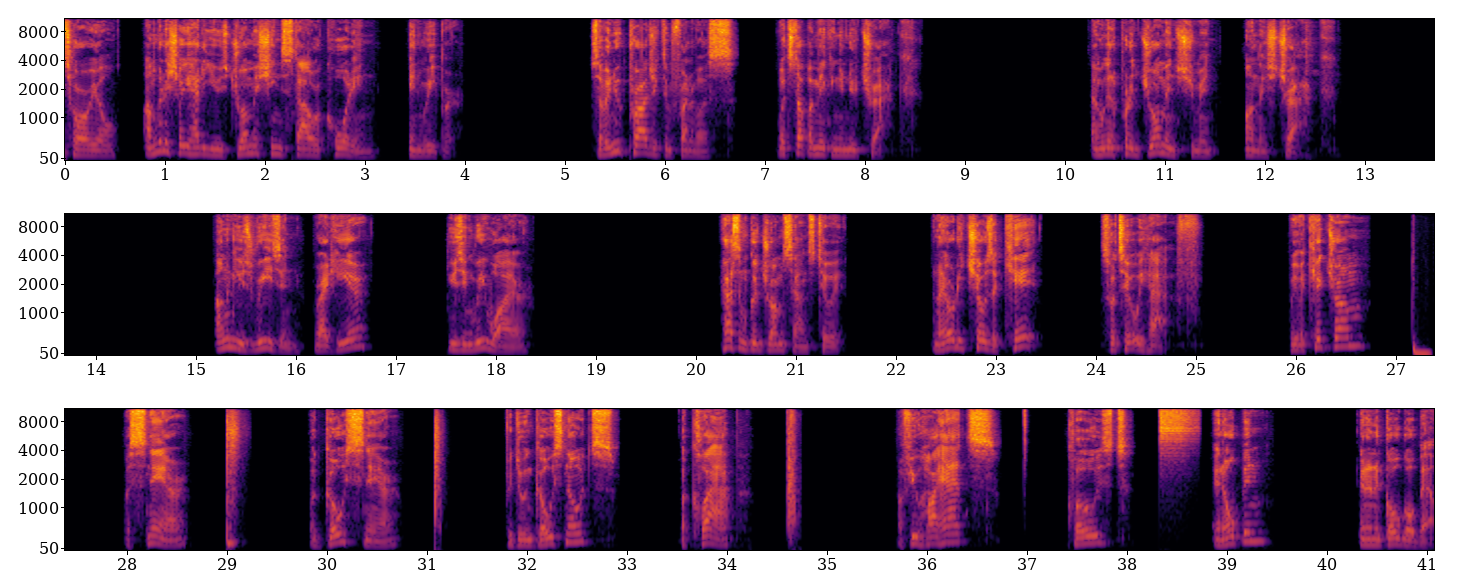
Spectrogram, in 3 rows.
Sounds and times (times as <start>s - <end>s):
Speech: 0.0s - 4.0s, 5.2s - 8.6s, 10.2s - 12.8s, 15.2s - 16.8s, 17.5s - 18.4s, 20.2s - 21.5s, 22.4s - 25.1s, 25.9s - 26.8s, 28.0s - 28.6s, 29.8s - 30.8s, 31.8s - 34.2s, 35.7s - 36.8s, 37.4s - 39.5s, 40.3s - 41.0s.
